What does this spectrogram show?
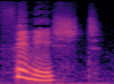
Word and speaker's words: finished: The verb finish, becomes the past tense verb finished, having two syllables.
